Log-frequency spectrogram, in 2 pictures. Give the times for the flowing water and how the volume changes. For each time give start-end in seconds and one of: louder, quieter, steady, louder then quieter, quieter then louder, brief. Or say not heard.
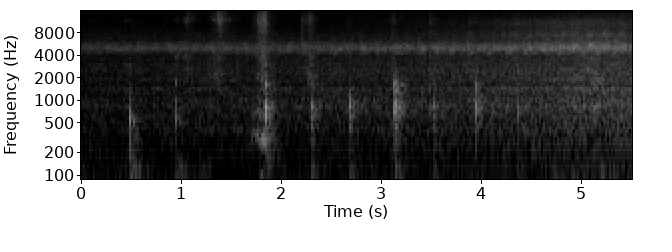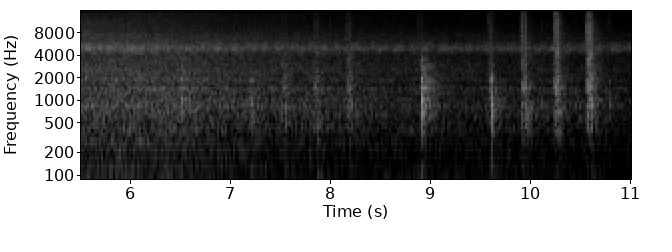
0.0-10.9 louder then quieter.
